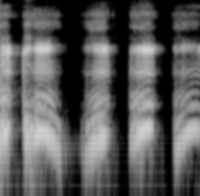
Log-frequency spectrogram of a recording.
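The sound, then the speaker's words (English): A man makes strained choking and gagging noises, as if something is stuck in his throat, in four rough voiced bursts with short pauses between. “See, how something stuck in his throat.”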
